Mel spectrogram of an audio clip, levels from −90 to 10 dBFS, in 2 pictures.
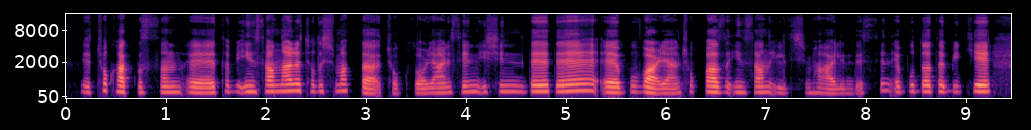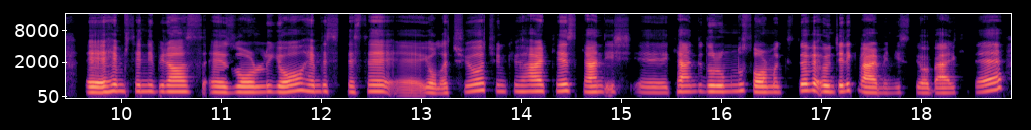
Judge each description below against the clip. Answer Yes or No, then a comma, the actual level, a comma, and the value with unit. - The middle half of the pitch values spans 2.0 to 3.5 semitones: Yes, average, 3.0 semitones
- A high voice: Yes, high, 210 Hz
